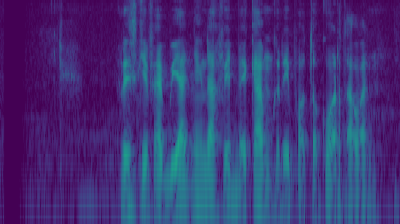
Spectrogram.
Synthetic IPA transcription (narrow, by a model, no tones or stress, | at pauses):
ris̬kifɛbiand͡ʒɨŋdafɪt̪̚bekamkɨɾipɔt̪ɔkəwart̪awan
